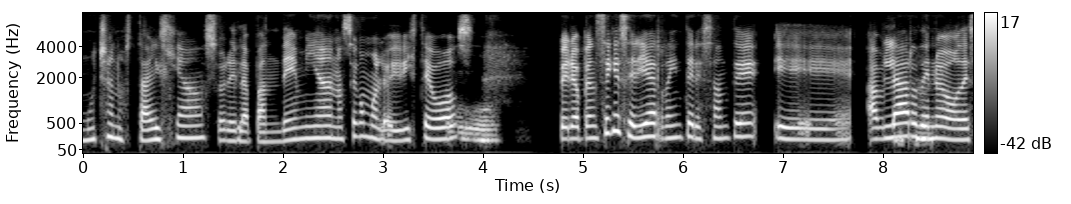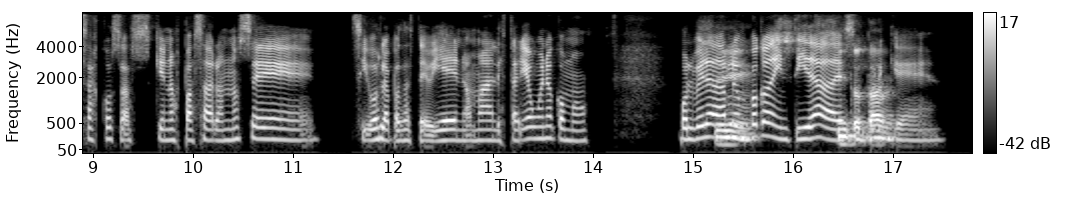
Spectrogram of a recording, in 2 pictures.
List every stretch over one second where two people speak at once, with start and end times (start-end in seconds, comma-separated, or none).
15.0-17.2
